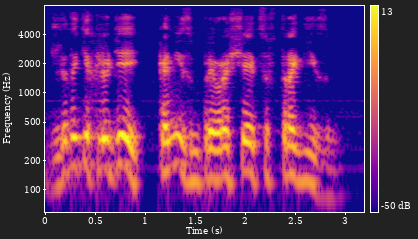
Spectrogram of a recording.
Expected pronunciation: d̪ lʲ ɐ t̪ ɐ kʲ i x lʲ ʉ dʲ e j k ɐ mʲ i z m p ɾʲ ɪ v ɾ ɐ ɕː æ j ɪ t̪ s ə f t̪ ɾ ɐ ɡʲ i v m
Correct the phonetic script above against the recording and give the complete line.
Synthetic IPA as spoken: d̪ lʲ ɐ t̪ ɐ kʲ i x lʲ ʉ dʲ e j k ɐ mʲ i z m p ɾʲ ɪ v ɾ ɐ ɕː æ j ɪ t̪ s ə f t̪ ɾ ɐ ɡʲ i z m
